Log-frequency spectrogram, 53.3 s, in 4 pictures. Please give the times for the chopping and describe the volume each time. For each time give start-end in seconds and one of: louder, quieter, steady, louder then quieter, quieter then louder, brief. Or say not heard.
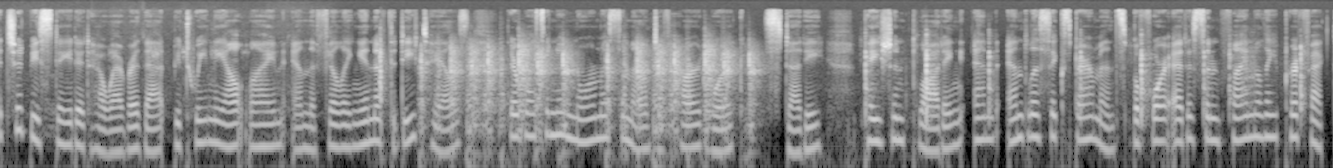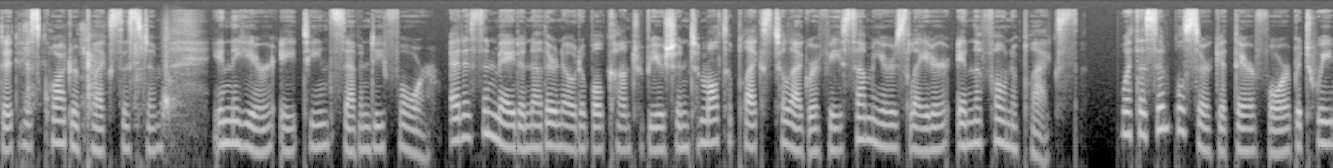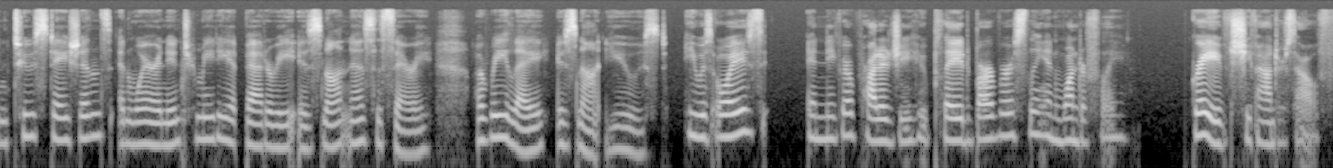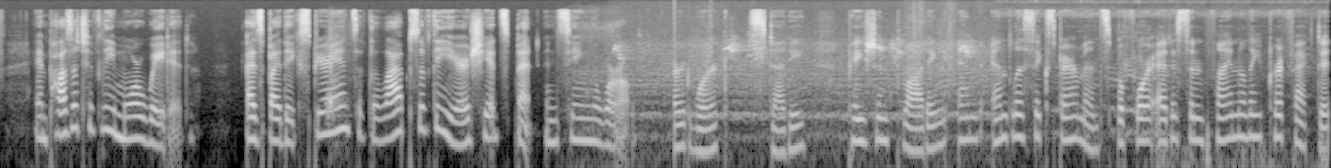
3.8-14.8 quieter.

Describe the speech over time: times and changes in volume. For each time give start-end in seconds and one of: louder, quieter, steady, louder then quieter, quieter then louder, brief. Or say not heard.
0.0-53.2 steady.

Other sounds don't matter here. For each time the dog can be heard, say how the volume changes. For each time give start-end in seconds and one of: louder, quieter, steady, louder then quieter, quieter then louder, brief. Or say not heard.
not heard.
